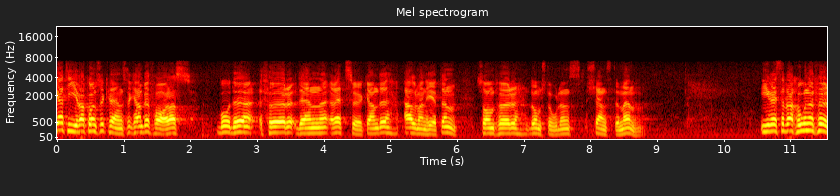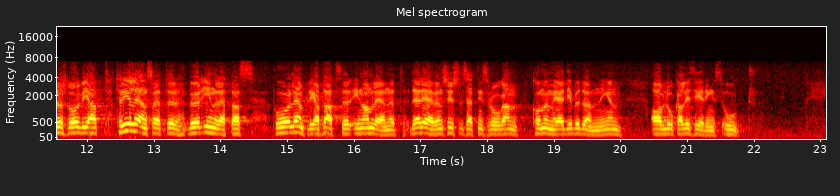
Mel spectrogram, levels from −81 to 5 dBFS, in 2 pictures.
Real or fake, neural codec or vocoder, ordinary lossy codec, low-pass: real; none; none; 7.2 kHz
